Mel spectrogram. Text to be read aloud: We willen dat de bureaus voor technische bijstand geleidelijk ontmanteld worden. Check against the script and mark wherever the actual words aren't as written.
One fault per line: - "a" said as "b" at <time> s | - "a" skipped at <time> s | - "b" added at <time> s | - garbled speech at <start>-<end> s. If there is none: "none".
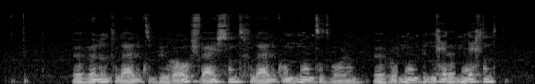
- "dat" said as "geleidelijk" at 1.1 s
- "voor technische" skipped at 2.0 s
- garbled speech at 3.7-5.0 s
